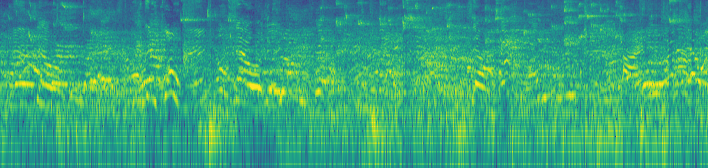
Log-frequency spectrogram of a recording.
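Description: A basketball dribbling on a hardwood gym floor. Overlapping voices of spectators and players call out throughout, echoing in the large gym.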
